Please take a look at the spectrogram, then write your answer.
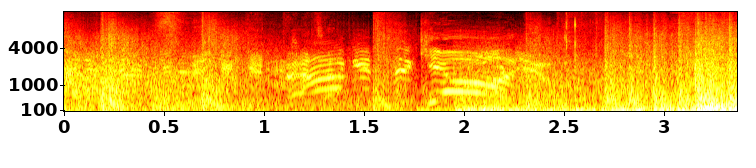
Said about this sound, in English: Let's drop some base howitzer fire on the Shred HQ.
